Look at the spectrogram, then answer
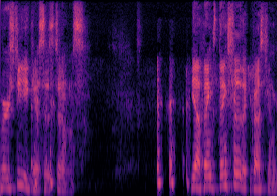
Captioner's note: laughter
